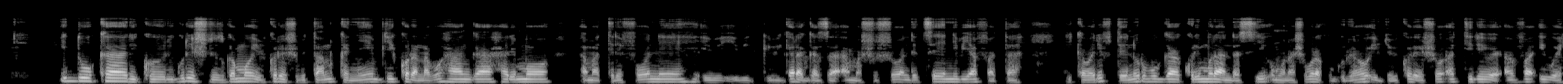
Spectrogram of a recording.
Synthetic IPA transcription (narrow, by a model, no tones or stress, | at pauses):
idukaɾiɾiɡuɾiʃiɾizɡwamo̞iβiko̞ɾe̞ːʃo̞βitaːndukaɲe̞bɟiːko̞ɾanaβuɦaːŋɡahaɾimo̞ | amate̞ɾe̞fo̞ne | βiɡaɾaɡazaʔamaʃuʃo̞nde̞t͡se̞niβijafataɾikaβaɾifi̥te̞nuɾuβuɡakuɾimuɾaːndasiumuːnuaʃo̞βo̞ɾakuɡuɾiɾaho̞ibjo̞βiko̞ɾe̞ːʃo̞ʔatiɾiwe̞ʔavaʔiwe̞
